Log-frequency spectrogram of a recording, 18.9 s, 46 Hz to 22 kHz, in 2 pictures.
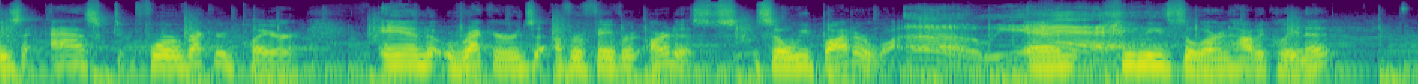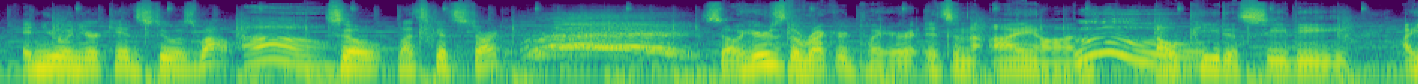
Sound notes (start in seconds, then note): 10.7 woman's voice ohhh; 12.9 group cheer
